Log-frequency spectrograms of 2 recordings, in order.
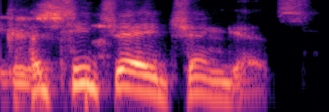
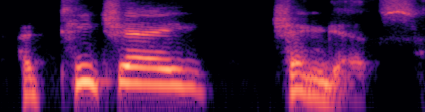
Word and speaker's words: Hatice Cengiz: Hatice Cengiz. Would you pronounce that again? Hatice Cengiz.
